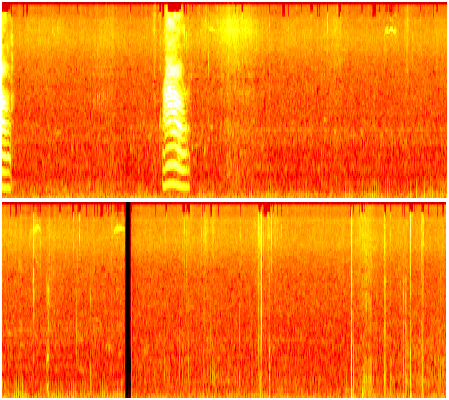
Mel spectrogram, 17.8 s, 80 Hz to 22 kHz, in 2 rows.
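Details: One of three house cats, a tabby, a short-legged Munchkin and an Abyssinian, recorded on 24 December 2023: a single loud, short meow that rises then falls early on, followed by a quiet room with faint scattered clicks.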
